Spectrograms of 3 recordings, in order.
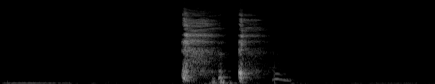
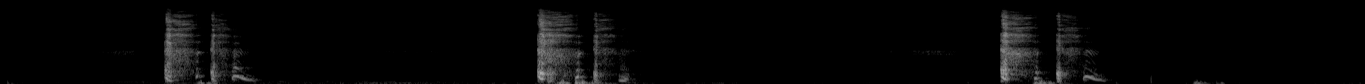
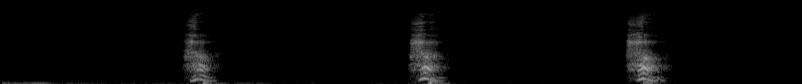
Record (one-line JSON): {"cough_length": "4.4 s", "cough_amplitude": 5038, "cough_signal_mean_std_ratio": 0.3, "three_cough_length": "13.7 s", "three_cough_amplitude": 11225, "three_cough_signal_mean_std_ratio": 0.27, "exhalation_length": "8.0 s", "exhalation_amplitude": 5885, "exhalation_signal_mean_std_ratio": 0.27, "survey_phase": "beta (2021-08-13 to 2022-03-07)", "age": "65+", "gender": "Female", "wearing_mask": "No", "symptom_runny_or_blocked_nose": true, "symptom_fatigue": true, "symptom_fever_high_temperature": true, "symptom_headache": true, "smoker_status": "Never smoked", "respiratory_condition_asthma": true, "respiratory_condition_other": false, "recruitment_source": "Test and Trace", "submission_delay": "2 days", "covid_test_result": "Positive", "covid_test_method": "ePCR"}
